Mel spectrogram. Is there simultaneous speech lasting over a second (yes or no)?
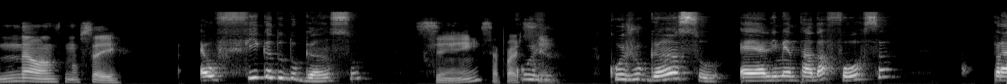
no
